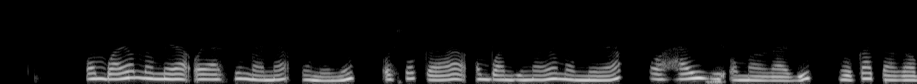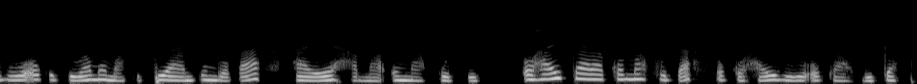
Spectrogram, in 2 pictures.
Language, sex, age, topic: Oshiwambo, female, 18-24, agriculture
